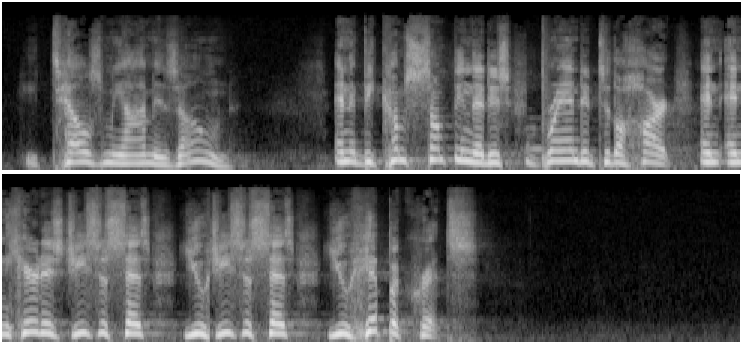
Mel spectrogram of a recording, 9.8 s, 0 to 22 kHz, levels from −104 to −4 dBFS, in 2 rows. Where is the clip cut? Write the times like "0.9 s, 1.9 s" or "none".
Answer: 3.5 s, 6.3 s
